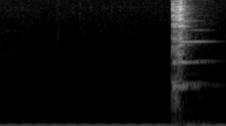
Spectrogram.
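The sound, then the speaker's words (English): One sharp clink of glasses touching in a toast before tasting a drink, followed by a brief bright ringing that fades quickly, set against a low steady hum with no talking. “Let's do this. Hey, cheers.”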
